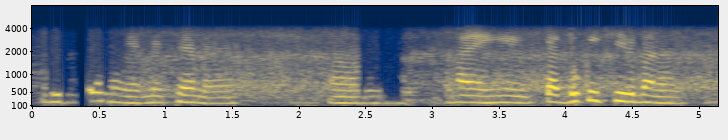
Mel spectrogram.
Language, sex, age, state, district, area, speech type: Urdu, female, 60+, Telangana, Hyderabad, urban, conversation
